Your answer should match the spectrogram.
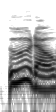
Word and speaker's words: eu: well, the Greek word translated prosper or prospereth in the text is Udo, which is comprised of the words hodos, which means road, and EU is pronounced U, which means good.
